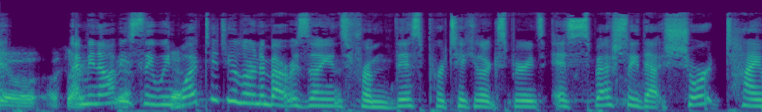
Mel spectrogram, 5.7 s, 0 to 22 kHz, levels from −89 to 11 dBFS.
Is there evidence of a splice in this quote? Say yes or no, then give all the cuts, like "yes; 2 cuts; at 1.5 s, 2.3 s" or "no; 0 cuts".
yes; 1 cut; at 1.3 s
